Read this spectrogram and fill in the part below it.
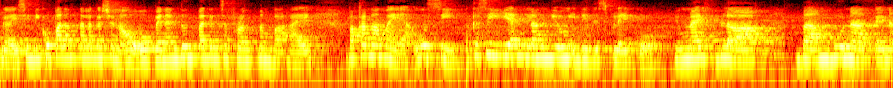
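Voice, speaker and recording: A woman, a mother, casually vlogging from her home kitchen, chatting to viewers with lively exclamations. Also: a little high. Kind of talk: casual home vlog, mixing Tagalog and English. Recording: echoey room, faint background hum.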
